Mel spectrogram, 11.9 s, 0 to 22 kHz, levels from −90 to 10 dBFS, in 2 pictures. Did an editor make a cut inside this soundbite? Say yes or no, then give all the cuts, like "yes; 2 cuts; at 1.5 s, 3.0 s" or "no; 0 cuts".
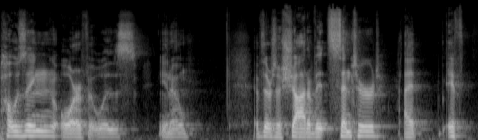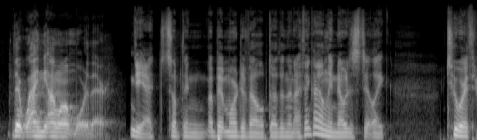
no; 0 cuts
